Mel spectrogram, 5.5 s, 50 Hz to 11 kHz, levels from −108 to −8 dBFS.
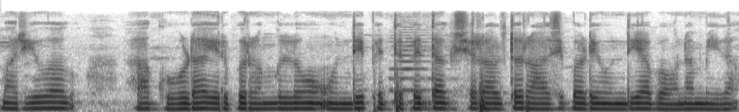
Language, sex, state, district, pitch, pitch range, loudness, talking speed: Telugu, female, Andhra Pradesh, Srikakulam, 160 Hz, 155-160 Hz, -27 LUFS, 150 wpm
